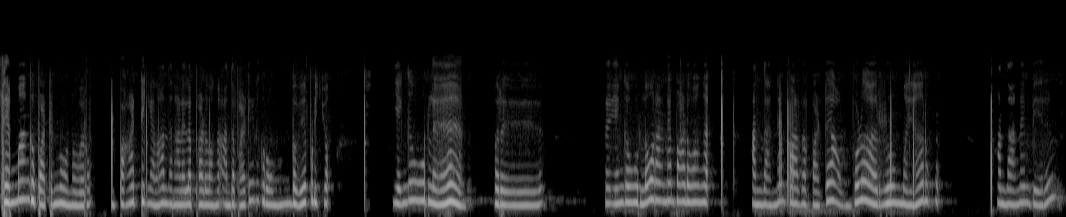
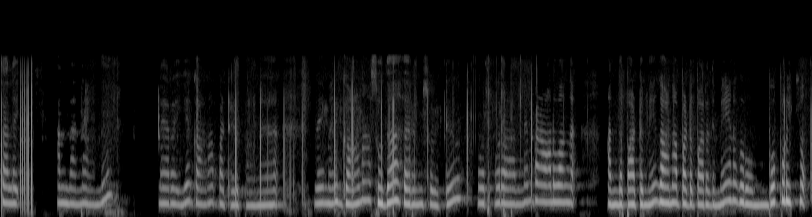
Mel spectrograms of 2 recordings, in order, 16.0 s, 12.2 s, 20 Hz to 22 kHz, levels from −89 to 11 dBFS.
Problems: constant background noise, low volume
